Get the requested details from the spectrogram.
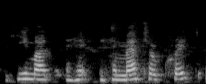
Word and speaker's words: Hematocrit: Hematocrit.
